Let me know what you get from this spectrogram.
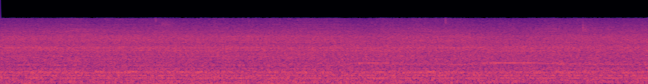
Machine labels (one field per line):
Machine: pump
